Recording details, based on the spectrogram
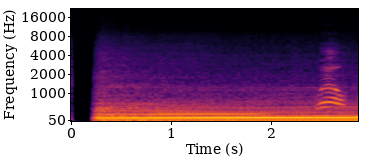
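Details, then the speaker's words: BMW E36 318ti on a test drive after a steering rack swap: low drone with a lumpy, stumbling pulse, a misfire that persisted after clearing codes; owner suspects a coil pack and plans to replace it. "as you can hear this fire didn't go away so I'm limping at home and I'll change the coil pack but uh hopefully that's the problem"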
